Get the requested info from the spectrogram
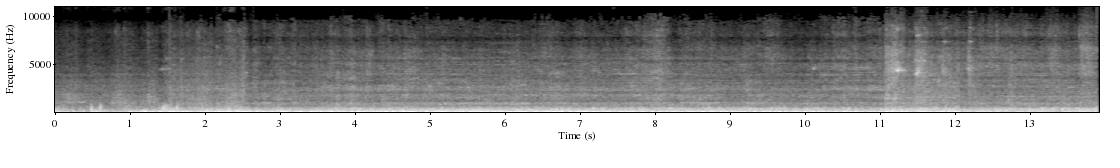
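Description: Freight cars rolling past close by: a steady low rumble of steel wheels on rail. About eleven seconds in come a brief high wheel squeal and a few sharp clacks.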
